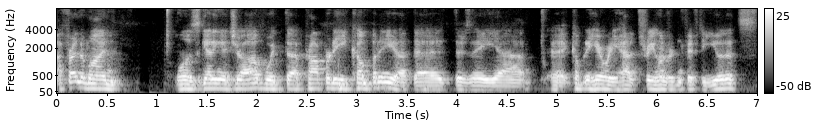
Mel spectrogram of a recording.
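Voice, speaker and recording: Delivered at a fairly quick pace, the speech has fairly even intonation and an Irish accent. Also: man. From Ireland. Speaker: real estate agent. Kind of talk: interview. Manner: halting.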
